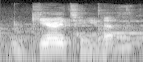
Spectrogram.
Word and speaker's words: Giratina: What about Giratina or Giratina? Giratina? I thought that was a joke. I've heard that's a joke before. It's definitely Giratina.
